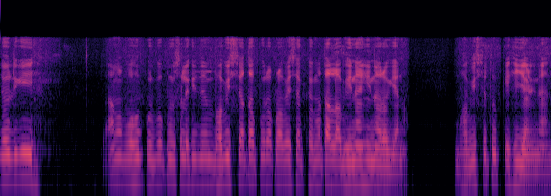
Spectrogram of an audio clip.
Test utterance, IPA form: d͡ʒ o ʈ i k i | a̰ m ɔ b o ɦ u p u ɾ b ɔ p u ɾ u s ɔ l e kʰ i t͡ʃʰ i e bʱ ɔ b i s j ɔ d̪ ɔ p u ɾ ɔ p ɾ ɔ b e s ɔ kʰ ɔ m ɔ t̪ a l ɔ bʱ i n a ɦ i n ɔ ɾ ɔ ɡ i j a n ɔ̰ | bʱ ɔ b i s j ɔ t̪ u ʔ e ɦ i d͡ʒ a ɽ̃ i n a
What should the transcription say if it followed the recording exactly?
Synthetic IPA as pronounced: d͡ʒ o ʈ i k i | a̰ m ɔ b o ɦ u p u ɾ b ɔ p u ɾ u s ɔ l e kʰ i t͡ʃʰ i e bʱ ɔ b i s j ɔ t̪ ɔ p u ɾ ɔ p ɾ ɔ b e s ɔ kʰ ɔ m ɔ t̪ a l ɔ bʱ i n a ɦ i n ɔ ɾ ɔ ɡ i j a n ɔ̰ | bʱ ɔ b i s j ɔ t̪ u k e ɦ i d͡ʒ a ɽ̃ i n a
